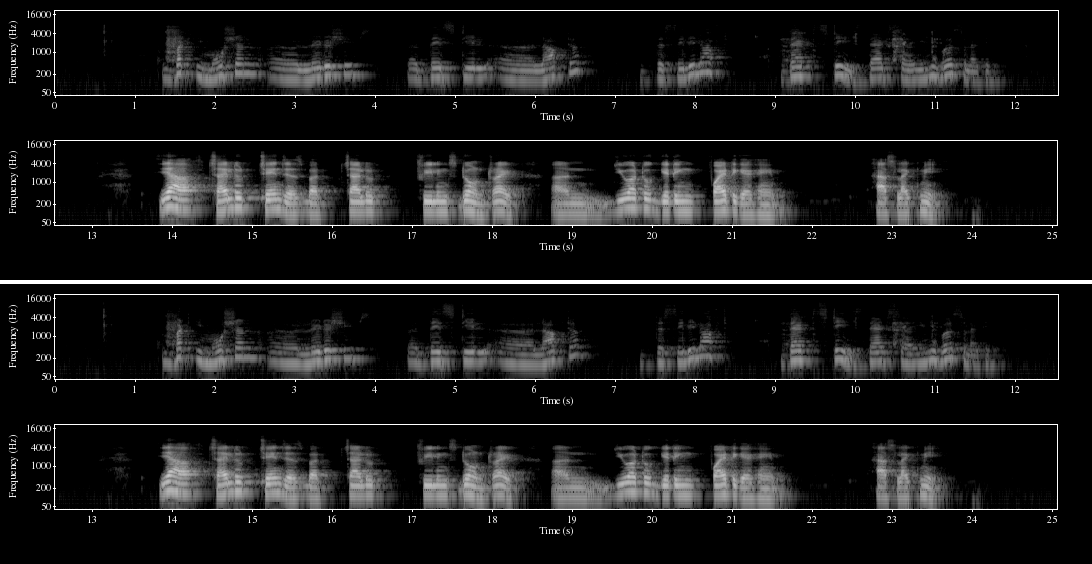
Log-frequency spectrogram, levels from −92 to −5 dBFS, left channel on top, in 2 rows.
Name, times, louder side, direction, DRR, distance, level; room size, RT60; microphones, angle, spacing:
voice 1, 1.3-3.9 4.4-6.6 7.5-8.3 9.1-11.8, equal, 60° right, 2.1 m, -53 dB
voice 2, 13.8-16.6 17.1-18.3 18.7-21.7 22.8-23.6, left 3 dB, 25° left, 0.5 m, -35 dB
25.0 x 15.0 x 2.2 m
head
